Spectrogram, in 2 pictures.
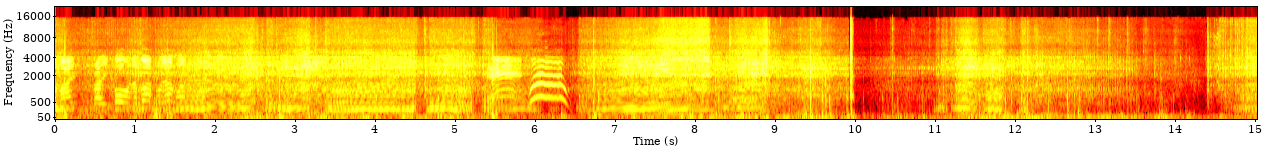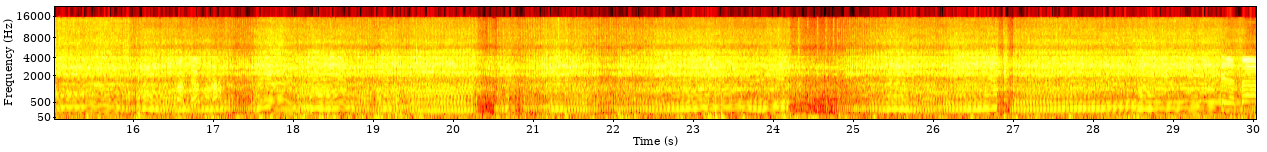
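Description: KTM dirt bike engine revving up and down under changing throttle on a rough trail. It drops away sharply about ten seconds in and builds back up a few seconds later.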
